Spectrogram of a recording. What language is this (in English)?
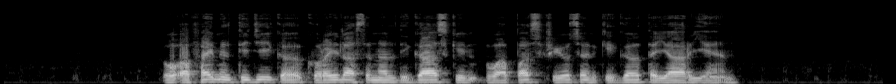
Ormuri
